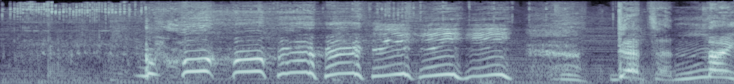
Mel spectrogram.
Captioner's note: cackling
